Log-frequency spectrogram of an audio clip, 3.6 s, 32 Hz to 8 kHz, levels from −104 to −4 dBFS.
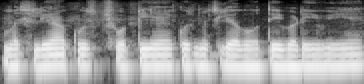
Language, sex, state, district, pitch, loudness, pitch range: Hindi, male, Uttar Pradesh, Lalitpur, 110 Hz, -15 LUFS, 105-110 Hz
